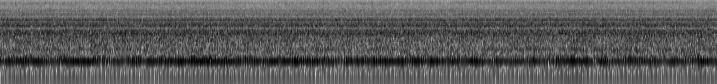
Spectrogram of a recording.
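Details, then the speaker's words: Briggs & Stratton engine with Pulsa Prime carburetor after a flooding problem from failing imported diaphragms, started with the crankcase ventilation hose off: steady, even drone with no stumbling or hunting, running smoothly. "okay that's absolutely perfect it started up"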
